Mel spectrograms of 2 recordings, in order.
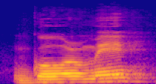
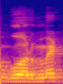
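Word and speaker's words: gourmet: even अगर हम कहे गोरमे इसको गोरमेट नहीं पढ़ते हैं गोर मेंे टी साइलेंट होता है गोरमे या गोर मांड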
